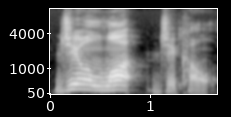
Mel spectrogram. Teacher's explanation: so stress is on the third from the end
